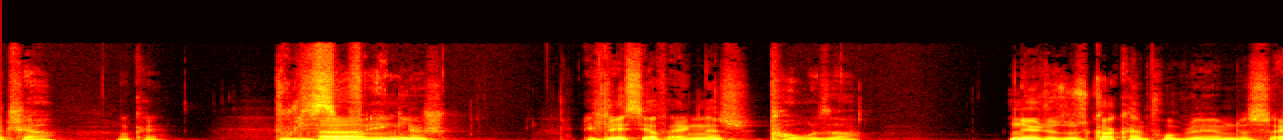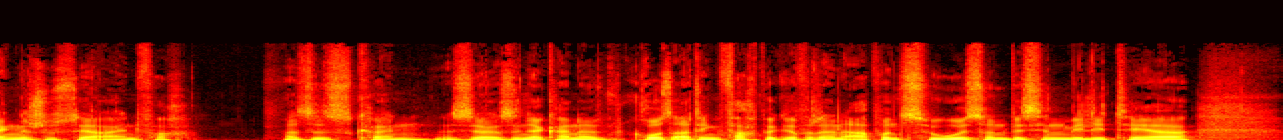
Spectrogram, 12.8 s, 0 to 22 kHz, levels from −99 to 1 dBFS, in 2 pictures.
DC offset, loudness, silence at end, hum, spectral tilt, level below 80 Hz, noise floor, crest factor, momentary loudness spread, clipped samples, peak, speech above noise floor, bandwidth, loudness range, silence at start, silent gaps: under 0.1%; -23 LUFS; 0.1 s; none; -5.5 dB/octave; -38 dBFS; -71 dBFS; 18 dB; 12 LU; under 0.1%; -4 dBFS; 50 dB; 15.5 kHz; 3 LU; 0 s; none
